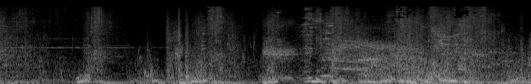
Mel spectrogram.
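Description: Fighting sound effects clash and thump in quick bursts.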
